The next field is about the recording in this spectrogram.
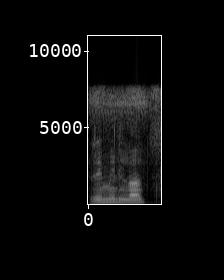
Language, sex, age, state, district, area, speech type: Santali, male, 18-30, West Bengal, Bankura, rural, spontaneous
